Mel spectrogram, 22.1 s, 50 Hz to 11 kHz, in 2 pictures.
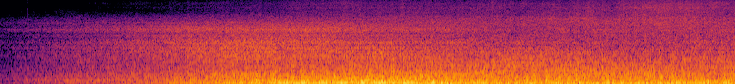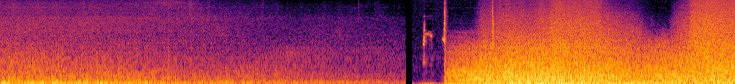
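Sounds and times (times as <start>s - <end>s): deep rumbling noise: 3.8s - 17.1s, 17.7s - 22.0s.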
